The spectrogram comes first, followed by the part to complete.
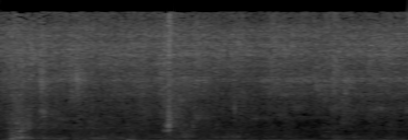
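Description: Steady hiss of water spraying from a burst water-supply pipe that cannot be shut off, with a couple of faint clicks.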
